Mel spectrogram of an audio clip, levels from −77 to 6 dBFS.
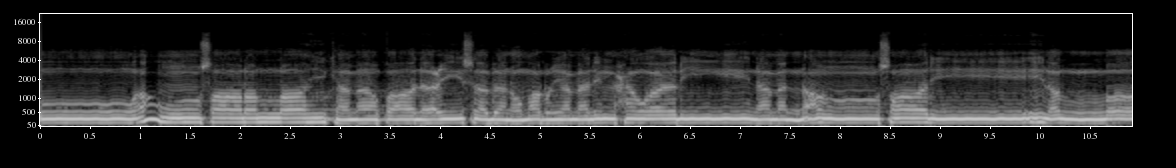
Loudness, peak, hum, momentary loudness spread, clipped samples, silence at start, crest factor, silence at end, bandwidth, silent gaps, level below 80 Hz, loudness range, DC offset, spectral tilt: -16 LUFS; -10 dBFS; none; 3 LU; under 0.1%; 0 s; 6 dB; 0 s; 8 kHz; none; -50 dBFS; 1 LU; under 0.1%; -8 dB/octave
